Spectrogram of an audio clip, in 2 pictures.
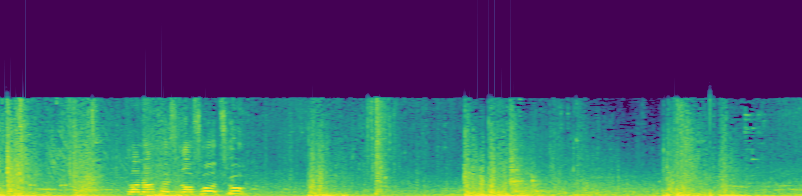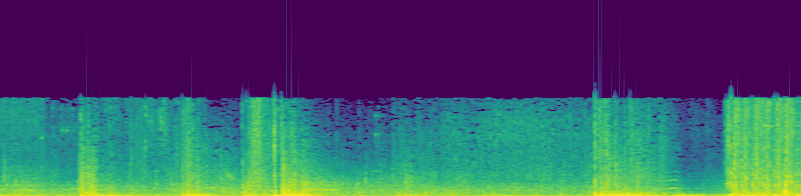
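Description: Guns fire in bursts.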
